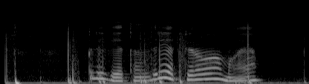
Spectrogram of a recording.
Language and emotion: Russian, neutral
